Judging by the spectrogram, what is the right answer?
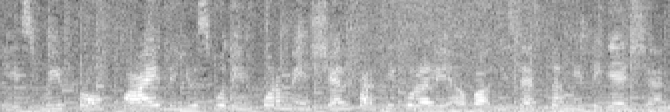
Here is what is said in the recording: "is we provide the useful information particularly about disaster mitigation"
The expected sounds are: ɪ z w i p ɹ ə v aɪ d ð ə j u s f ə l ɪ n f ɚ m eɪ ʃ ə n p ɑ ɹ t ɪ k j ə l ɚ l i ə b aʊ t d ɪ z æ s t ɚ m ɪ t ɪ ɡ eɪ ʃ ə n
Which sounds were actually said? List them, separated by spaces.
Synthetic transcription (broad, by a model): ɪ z w i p ɹ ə f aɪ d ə j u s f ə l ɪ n f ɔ m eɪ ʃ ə n p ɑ ɹ t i k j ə l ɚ l i ə b aʊ t d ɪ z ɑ s t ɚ m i t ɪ ɡ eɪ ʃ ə n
